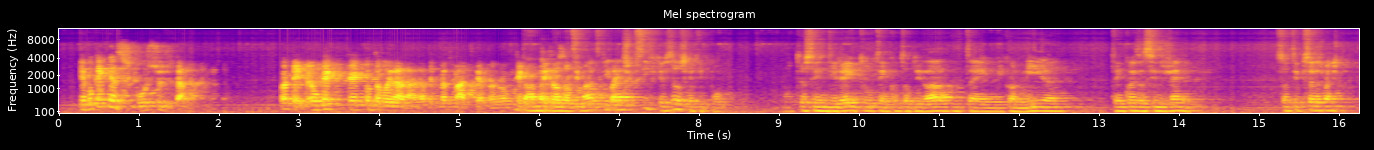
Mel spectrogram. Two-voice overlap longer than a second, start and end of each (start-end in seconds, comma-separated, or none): 5.7-7.1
